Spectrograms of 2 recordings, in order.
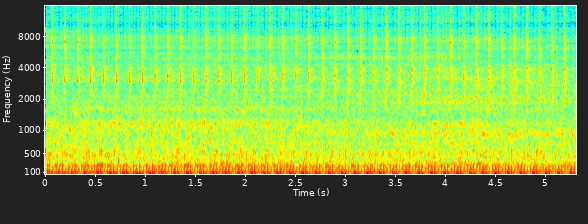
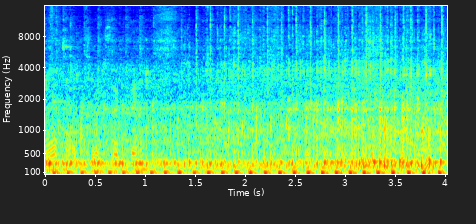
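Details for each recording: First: Royal Enfield Classic at idle: sharp even tik-tik about four per second over a steady thumping idle; hydraulic lifter problem and excessive valve play, guides to be changed, piston also badly worn. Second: Royal Enfield Classic after a top-end rebuild for tick-tick sound: hydraulic tappet, piston rings and valve guides replaced; starts first try, even, steady single-cylinder thump at idle, about 3.5 beats per second, no ticking.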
